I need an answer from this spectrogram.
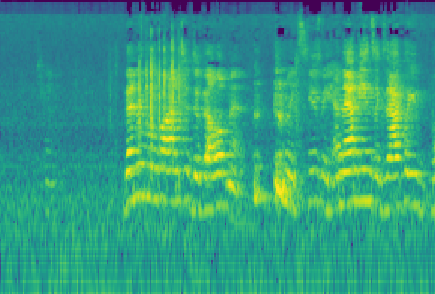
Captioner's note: clears throat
